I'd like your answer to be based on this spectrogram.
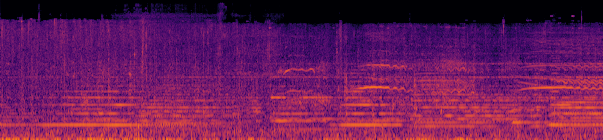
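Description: A horse whinnies and hooves clip-clop steadily over a dense, continuous backdrop of rain and layered game ambience in Kingdom Come: Deliverance II.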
